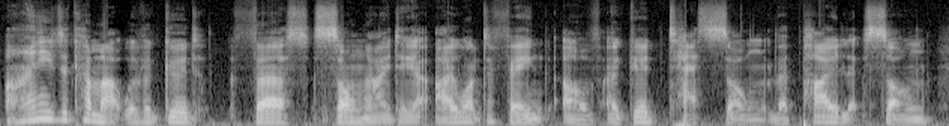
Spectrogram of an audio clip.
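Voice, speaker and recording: A man's voice: mid-range voice, animated, moderate pace, fairly bright tone. A man giving casual gameplay commentary as a video creator, rambling in a whimsical, self-amused way.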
